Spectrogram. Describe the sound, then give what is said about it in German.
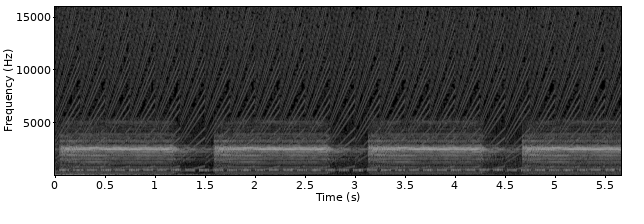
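An electronic alarm on board a ship blares in four loud, even bursts, each a layered buzzing tone with a short break between them. No one speaks. “Ich aktiviere den Alarm, Eure Majestät.”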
